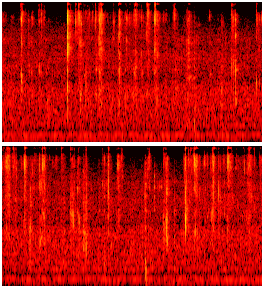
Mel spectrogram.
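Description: Close-up mouth sounds of a person chewing seasoned sweet potato fries and a grilled cheese spam sandwich: wet chewing with many small soft crunches, two sharper ones about a second in and about eight seconds in.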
